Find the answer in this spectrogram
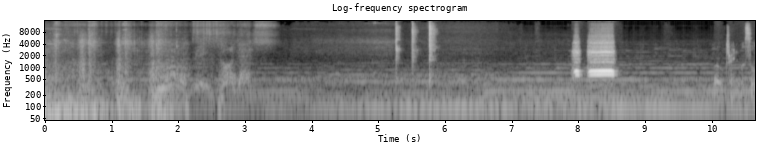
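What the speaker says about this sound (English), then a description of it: "Little train whistle." Short bright whistle from an in-game steam train in Last Epoch, a brief tonal burst standing out near the end amid sparse game effects, with someone talking earlier in the clip.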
